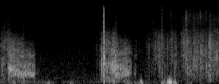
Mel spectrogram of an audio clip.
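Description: A pistol shot cracks outdoors.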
